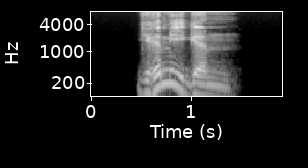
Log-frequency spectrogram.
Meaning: strong dative masculine/neuter singular of grimmig
- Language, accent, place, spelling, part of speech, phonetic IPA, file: German, Germany, Berlin, grimmigem, adjective, [ˈɡʁɪmɪɡəm], De-grimmigem.ogg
